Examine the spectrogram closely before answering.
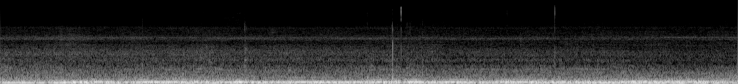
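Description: Ocean waves wash onto a sandy shore in a steady roar.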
